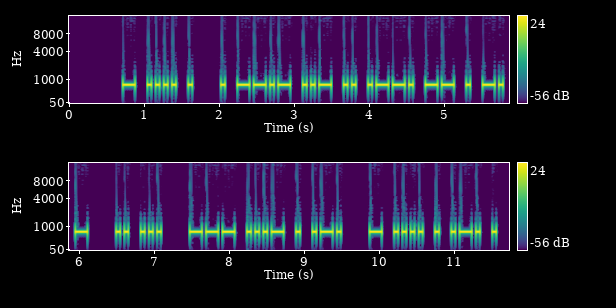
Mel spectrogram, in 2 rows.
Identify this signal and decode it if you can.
Morse code, heard as a keyed tone, about 22 wpm, 700 Hz. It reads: THE EQUIPMENT IS OVER THERE
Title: Sentences from Top 1000 Words - Review Part 5 - 22wpm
